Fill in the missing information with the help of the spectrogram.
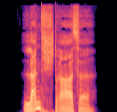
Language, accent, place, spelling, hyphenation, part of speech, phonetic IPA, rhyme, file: German, Germany, Berlin, Landstraße, Land‧stra‧ße, noun, [ˈlantˌʃtʁaːsə], -aːsə, De-Landstraße.ogg
- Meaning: 1. state road 2. country road, rural road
